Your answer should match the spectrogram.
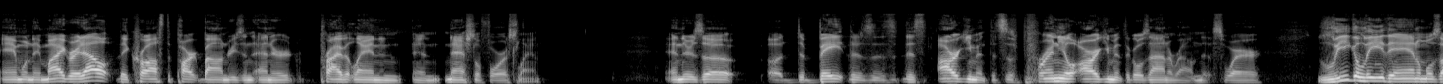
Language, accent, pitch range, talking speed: English, American, 105-130 Hz, 170 wpm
